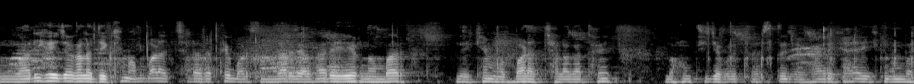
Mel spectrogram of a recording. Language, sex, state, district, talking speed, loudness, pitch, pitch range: Chhattisgarhi, male, Chhattisgarh, Sarguja, 190 wpm, -20 LUFS, 130 Hz, 125-135 Hz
